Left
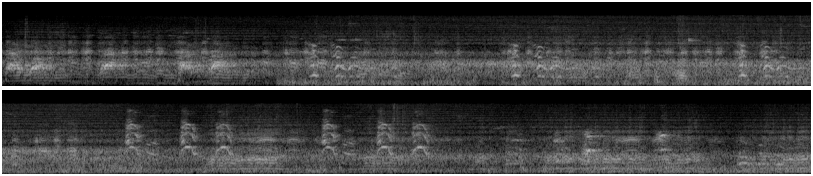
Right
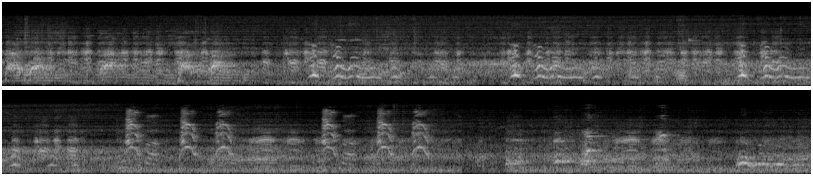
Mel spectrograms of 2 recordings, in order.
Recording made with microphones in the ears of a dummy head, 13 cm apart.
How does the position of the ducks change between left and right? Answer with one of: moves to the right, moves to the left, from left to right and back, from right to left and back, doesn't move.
doesn't move.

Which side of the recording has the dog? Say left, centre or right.
right.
